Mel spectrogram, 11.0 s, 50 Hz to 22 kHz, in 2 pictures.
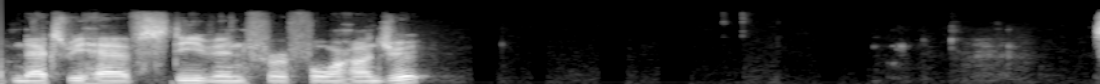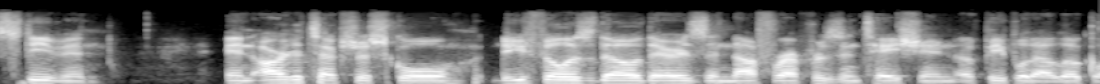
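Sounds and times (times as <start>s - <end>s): person speaking: 5.4s - 11.0s.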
